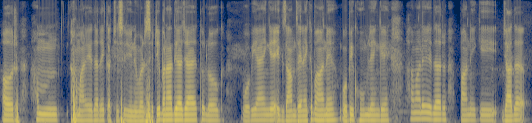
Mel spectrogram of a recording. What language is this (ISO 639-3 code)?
urd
